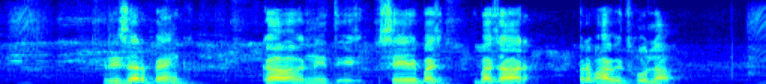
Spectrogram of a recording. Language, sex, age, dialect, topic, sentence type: Bhojpuri, male, 18-24, Western, banking, statement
